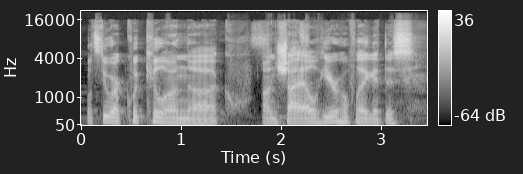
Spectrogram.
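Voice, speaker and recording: Over soft background music, a young man with a brisk, clean, mid-range voice gives casual gameplay commentary as a streamer. Spanish is his first language. He chats with viewers, thinks aloud, and keeps count of combo hits.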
